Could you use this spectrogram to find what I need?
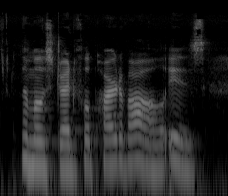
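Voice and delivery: ordinary delivery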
